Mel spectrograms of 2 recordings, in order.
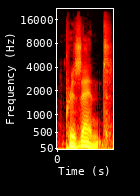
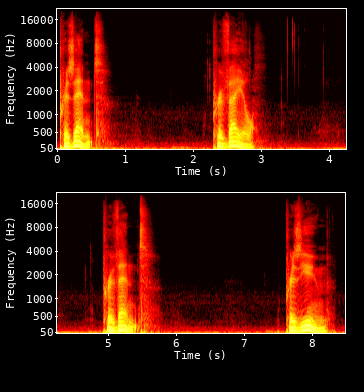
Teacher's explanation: It's a really short vowel. It's very weak, isn't it? But it is an I vowel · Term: kit vowel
